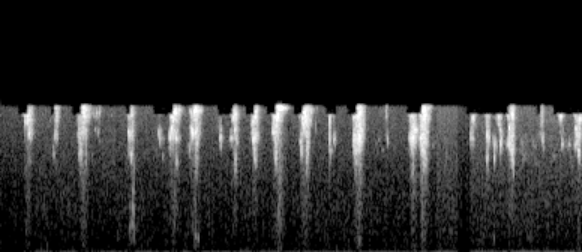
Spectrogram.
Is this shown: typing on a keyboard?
no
